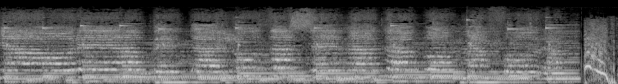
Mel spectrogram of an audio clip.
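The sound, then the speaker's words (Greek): The bright, bouncy Greek children's song 'Mia oraia petalouda' plays as a short jingle, with chiming melodic notes over a steady rhythmic backing, loud and continuous, ending abruptly near the close. “Να σου πω την έμπνευση για το τραγουδάκι που παίζει τώρα το μια ωραία πεταλούδα παρέα με τον κυβερνητικό εκπρόσωπο.”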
